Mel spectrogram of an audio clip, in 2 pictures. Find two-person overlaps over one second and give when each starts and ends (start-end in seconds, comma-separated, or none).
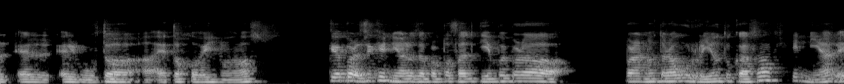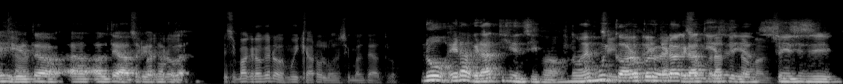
14.4-16.3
